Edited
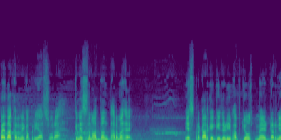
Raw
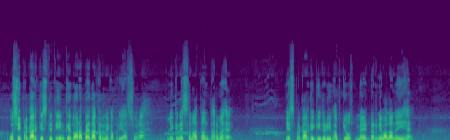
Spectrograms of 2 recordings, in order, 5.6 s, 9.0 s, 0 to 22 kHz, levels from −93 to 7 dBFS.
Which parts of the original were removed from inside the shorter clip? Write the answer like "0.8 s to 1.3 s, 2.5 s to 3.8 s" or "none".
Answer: 3.1 s to 3.4 s

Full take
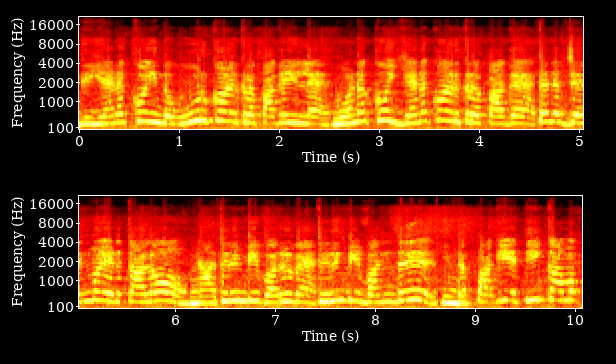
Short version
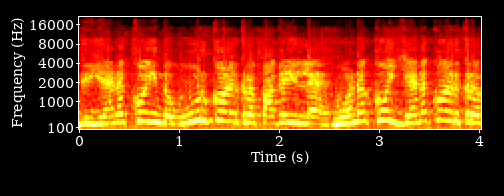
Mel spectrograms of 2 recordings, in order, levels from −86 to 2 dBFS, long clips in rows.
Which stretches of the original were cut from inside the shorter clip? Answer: none

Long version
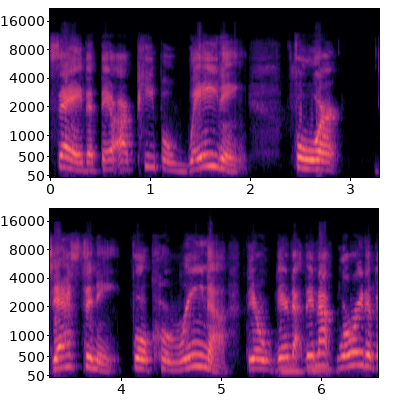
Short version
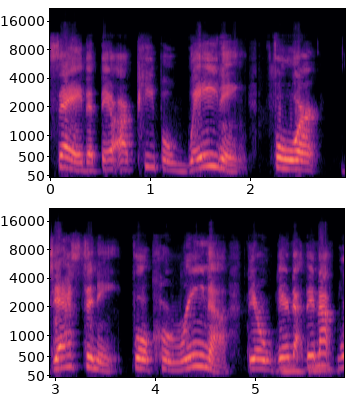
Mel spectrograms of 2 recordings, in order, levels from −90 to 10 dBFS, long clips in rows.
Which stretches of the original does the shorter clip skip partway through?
2.0 s to 2.2 s, 3.0 s to 3.1 s

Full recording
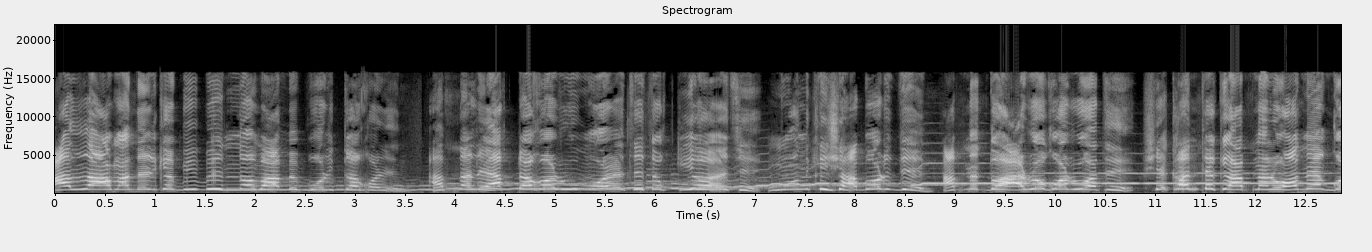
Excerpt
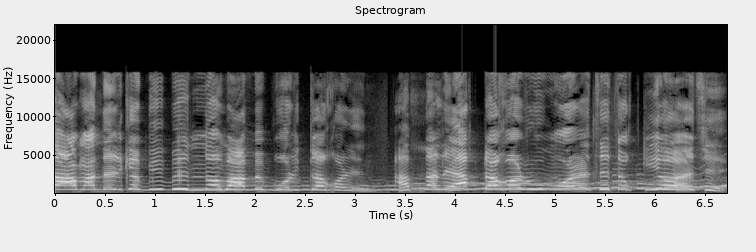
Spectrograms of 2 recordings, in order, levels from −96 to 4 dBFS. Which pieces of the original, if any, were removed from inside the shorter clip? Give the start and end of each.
none

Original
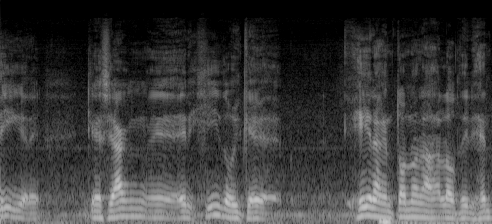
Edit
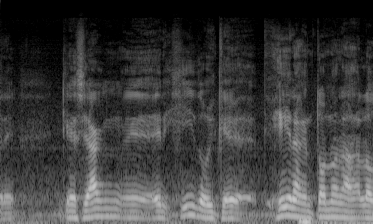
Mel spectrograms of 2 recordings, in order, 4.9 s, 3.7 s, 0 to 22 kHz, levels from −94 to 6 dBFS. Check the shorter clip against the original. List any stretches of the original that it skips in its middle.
2.8 s to 3.4 s

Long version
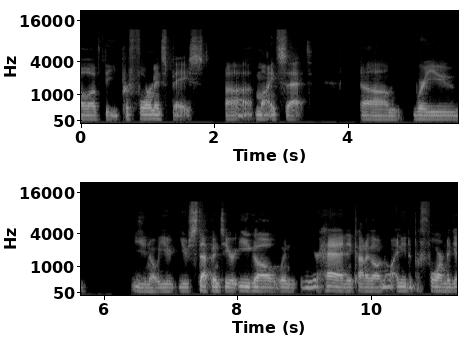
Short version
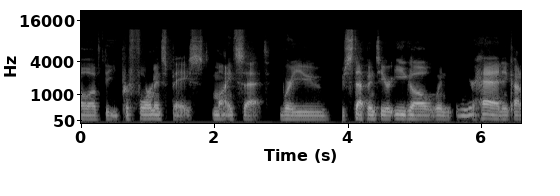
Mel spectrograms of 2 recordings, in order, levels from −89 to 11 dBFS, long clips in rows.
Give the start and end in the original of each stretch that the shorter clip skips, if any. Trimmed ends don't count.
1.9 s to 2.6 s, 3.5 s to 4.9 s, 6.0 s to 7.3 s

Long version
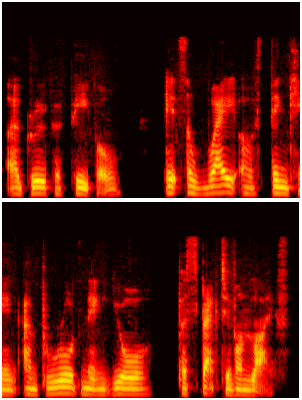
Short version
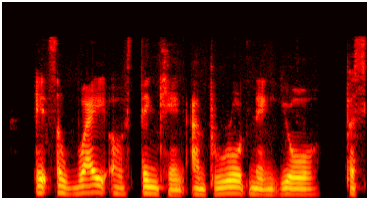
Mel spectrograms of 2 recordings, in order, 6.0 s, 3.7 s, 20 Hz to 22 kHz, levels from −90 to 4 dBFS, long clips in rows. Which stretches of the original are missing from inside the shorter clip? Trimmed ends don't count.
none

